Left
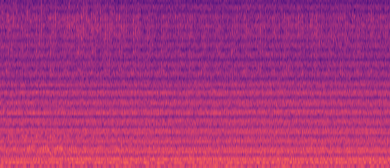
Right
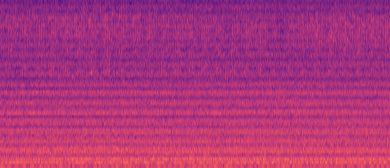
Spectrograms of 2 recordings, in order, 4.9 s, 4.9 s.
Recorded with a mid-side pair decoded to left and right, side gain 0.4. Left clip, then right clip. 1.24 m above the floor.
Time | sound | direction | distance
0.0 | a drone | 5° right | ?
